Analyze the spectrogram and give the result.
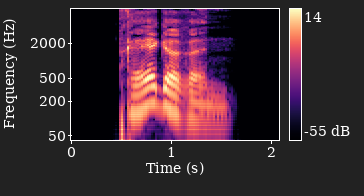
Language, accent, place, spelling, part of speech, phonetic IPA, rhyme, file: German, Germany, Berlin, trägeren, adjective, [ˈtʁɛːɡəʁən], -ɛːɡəʁən, De-trägeren.ogg
- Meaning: inflection of träge: 1. strong genitive masculine/neuter singular comparative degree 2. weak/mixed genitive/dative all-gender singular comparative degree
